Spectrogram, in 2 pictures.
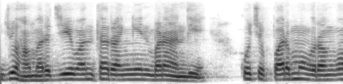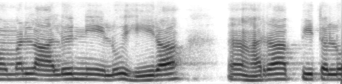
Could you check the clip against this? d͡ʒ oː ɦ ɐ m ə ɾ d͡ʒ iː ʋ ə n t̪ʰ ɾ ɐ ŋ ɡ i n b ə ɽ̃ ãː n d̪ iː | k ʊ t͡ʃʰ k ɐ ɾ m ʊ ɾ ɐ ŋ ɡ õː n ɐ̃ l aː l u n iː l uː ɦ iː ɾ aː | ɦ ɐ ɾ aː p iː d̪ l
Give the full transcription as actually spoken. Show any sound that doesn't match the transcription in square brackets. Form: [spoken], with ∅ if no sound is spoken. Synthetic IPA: d͡ʒ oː ɦ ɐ m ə ɾ d͡ʒ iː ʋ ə n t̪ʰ ɾ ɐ ŋ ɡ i n b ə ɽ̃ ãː n d̪ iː | k ʊ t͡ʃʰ [p] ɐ ɾ m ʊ ɾ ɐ ŋ ɡ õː [m] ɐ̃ l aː l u n iː l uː ɦ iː ɾ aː | ɦ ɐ ɾ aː p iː [t̪] l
